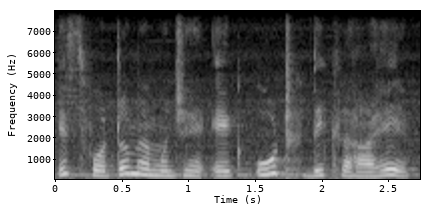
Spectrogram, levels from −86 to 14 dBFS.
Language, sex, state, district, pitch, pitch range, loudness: Hindi, female, Arunachal Pradesh, Longding, 235 Hz, 220-270 Hz, -15 LUFS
